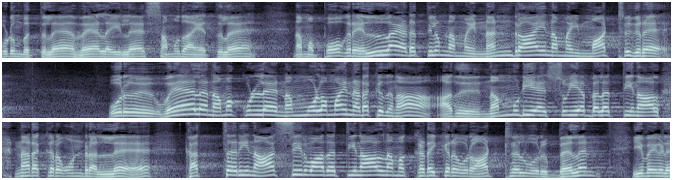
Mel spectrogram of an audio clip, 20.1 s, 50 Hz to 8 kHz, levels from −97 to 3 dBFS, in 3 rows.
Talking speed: 95 wpm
